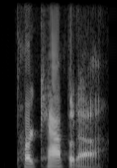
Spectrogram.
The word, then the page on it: per capita: American English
